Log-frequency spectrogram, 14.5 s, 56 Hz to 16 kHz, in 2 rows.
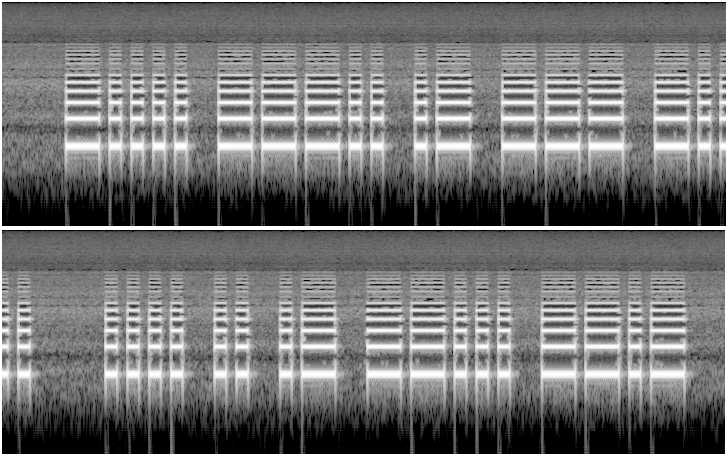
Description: Morse code, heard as electronic beeps, machine-sent, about 11 wpm, 420 Hz. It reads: 68AOB HIA7Q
